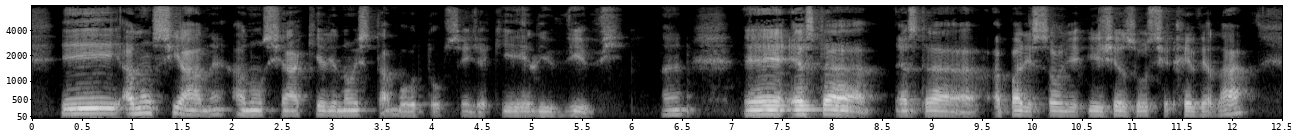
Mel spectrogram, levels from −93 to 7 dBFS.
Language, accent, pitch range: Portuguese, Brazilian, 110-155 Hz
